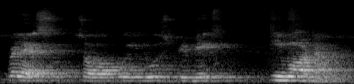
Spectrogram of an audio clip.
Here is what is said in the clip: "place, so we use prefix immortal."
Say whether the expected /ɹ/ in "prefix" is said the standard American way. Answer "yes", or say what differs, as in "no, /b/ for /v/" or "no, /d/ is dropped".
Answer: no, /ɹ/ is dropped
